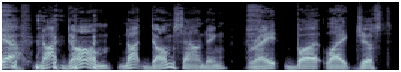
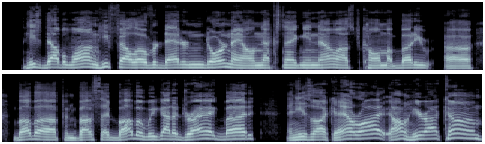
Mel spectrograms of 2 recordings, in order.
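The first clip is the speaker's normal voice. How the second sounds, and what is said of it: Southern hunter accent impression. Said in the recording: “my impersonation of a Southern bow hunter ... that's what it sounds like. That's what a Southern deer hunter”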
